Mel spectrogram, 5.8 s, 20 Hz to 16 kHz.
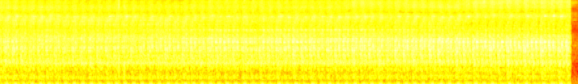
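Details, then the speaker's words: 2023 Honda Genio 110 scooter idling with a rough CVT complaint: steady gritty grind over the engine beat; cracked variator rollers and loose roller housing. "Untuk kali ini kita dapat project motor Genio dengan keluhan di area SPT-nya ada bunyi kasar seperti video yang di awal ya."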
